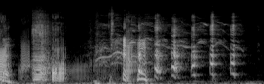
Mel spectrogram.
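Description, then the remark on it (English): A rapid string of several loud, homegrown fart sounds, each short and differently pitched, some squeaky and some buzzing, tumbling one after another with no talking. “These are all uh, organic homegrown farts.”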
